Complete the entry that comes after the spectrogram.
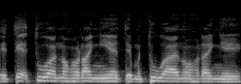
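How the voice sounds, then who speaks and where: At a fairly quick pace, a man with a fairly high pitch and a dark, mellow tone speaks with fairly even intonation. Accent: Easter Island. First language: Rapa Nui (speaking Spanish). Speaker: spiritual leader giving a blessing. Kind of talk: blessing prayer at festival opening. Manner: solemn.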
